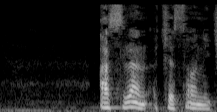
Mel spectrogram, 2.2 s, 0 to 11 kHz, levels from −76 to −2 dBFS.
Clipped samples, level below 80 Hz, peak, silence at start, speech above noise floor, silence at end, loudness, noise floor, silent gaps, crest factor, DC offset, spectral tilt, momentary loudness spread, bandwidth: under 0.1%; -50 dBFS; -6 dBFS; 0.2 s; 28 dB; 0 s; -24 LUFS; -51 dBFS; none; 20 dB; under 0.1%; -5.5 dB/octave; 5 LU; 9.8 kHz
